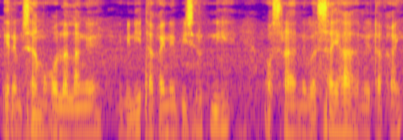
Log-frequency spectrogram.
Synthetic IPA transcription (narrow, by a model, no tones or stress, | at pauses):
ɡeɾemsamɔɦɔlalaŋɯ | minitʰakʰajnɯbisɾk̚niɔsɾahɯnɯbasajɦaɦɯnɯtʰakʰaj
